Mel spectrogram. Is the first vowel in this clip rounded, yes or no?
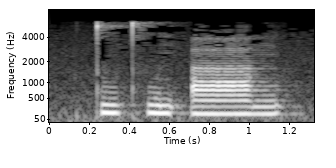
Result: yes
